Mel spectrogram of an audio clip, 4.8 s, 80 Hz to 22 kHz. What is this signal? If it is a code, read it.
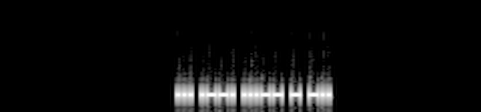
Morse code, heard as a keyed tone, about 40 wpm, 700 Hz. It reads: SP3TD
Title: DXCC-100 Call Signs - 5 Characters - Repeated 3x - 40wpm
